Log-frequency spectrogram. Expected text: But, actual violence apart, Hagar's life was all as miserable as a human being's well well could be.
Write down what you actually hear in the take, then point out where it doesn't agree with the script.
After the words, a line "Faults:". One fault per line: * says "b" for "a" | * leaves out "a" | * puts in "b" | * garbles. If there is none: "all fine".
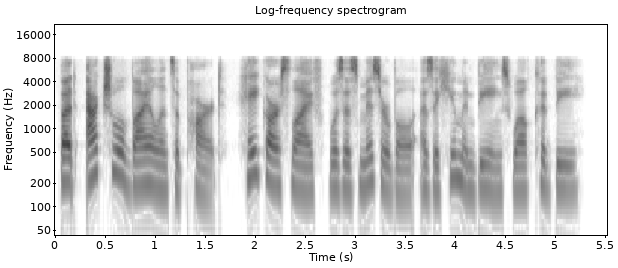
But, actual violence apart, Hagar's life was as miserable as a human being's well could be.
Faults:
* leaves out "all"
* leaves out "well"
